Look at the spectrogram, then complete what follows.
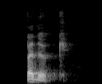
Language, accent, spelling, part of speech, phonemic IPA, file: French, France, paddock, noun, /pa.dɔk/, LL-Q150 (fra)-paddock.wav
- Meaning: 1. paddock 2. pad (bed)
